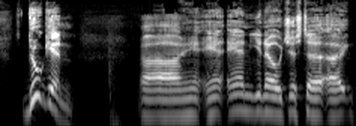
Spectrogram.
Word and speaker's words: Dugan: hope the Senate Majority Leader appreciates my proper pronunciation of his name Dugan and you know just to commend him again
